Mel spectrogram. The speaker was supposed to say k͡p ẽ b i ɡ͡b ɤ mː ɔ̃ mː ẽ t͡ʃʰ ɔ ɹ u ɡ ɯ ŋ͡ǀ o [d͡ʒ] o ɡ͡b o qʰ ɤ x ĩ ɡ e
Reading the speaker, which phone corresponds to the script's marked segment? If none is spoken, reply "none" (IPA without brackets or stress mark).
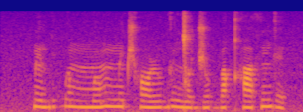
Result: d͡ʒ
